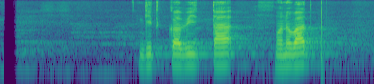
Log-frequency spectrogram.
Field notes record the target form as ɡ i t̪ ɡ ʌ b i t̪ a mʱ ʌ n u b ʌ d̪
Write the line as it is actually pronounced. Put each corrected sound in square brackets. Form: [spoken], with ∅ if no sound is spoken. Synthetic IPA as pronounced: ɡ i t̪ [k] ʌ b i t̪ a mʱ ʌ n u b [a] d̪

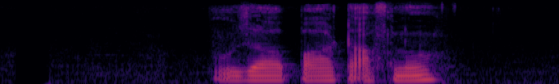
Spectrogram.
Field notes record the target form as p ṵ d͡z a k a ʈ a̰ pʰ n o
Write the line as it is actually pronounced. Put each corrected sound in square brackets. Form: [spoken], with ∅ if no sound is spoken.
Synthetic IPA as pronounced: p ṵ d͡z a [p] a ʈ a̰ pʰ n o

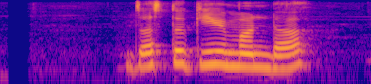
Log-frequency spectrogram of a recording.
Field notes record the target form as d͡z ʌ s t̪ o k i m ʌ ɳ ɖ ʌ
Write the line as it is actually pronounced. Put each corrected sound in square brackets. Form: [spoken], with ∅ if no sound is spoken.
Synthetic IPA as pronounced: d͡z ʌ s t̪ o k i m ʌ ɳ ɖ ʌ

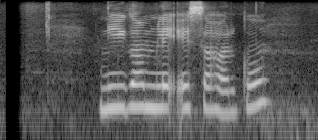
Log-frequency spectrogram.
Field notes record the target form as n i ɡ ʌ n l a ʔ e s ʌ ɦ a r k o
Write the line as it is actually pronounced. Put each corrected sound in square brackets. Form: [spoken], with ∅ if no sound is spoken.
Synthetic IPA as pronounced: n i ɡ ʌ [m] l [e] ʔ e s ʌ ɦ [ʌ] r k o

